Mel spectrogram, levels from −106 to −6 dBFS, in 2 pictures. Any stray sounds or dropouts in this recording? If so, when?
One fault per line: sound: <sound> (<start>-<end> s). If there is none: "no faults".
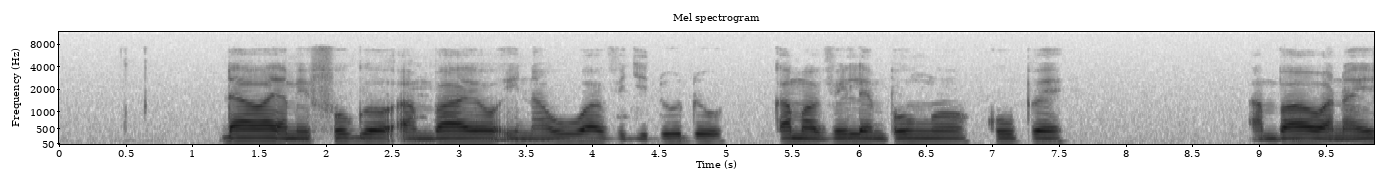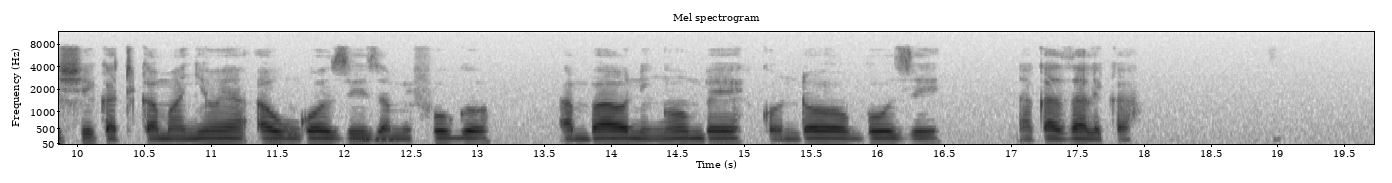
no faults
